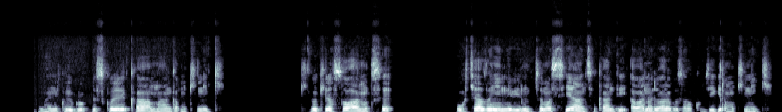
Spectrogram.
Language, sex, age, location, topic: Kinyarwanda, female, 18-24, Musanze, education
